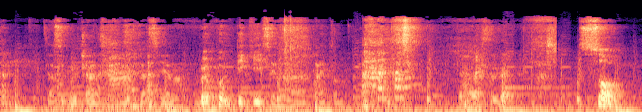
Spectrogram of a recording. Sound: laughs

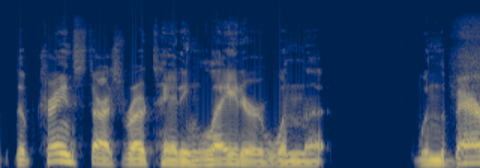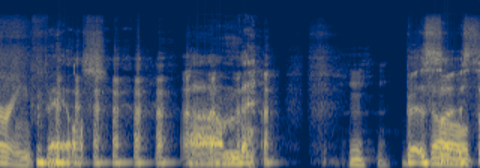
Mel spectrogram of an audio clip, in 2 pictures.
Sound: laughter

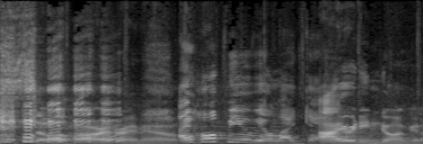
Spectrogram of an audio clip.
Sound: laughs

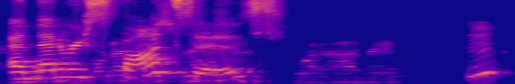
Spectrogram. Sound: voiceover

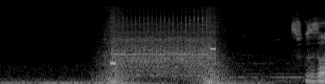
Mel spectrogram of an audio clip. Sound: film clicking

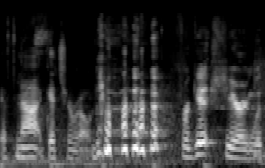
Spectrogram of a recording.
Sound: laughing

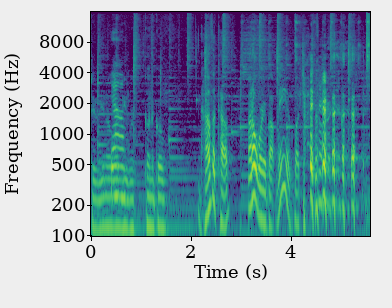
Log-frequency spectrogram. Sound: laughter

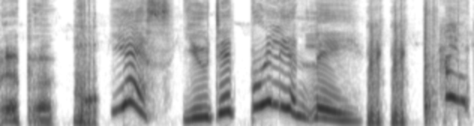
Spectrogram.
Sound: snorts

